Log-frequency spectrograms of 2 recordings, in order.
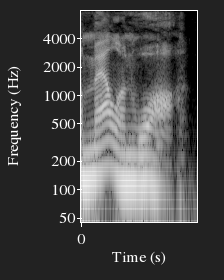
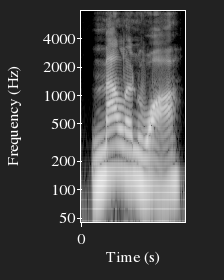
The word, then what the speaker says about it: Malinois: with a dog, and it was the Belgian, pronounce it again, John? A Malinois. Malinois.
